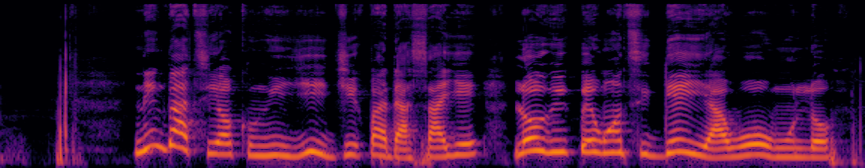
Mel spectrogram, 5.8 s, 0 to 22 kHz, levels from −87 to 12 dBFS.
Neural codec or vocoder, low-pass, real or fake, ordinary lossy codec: none; none; real; none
